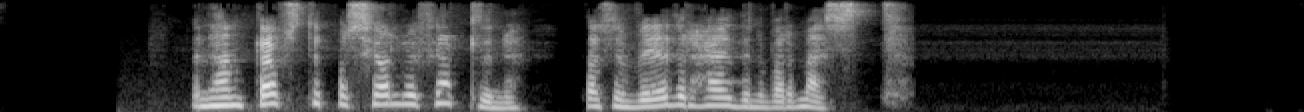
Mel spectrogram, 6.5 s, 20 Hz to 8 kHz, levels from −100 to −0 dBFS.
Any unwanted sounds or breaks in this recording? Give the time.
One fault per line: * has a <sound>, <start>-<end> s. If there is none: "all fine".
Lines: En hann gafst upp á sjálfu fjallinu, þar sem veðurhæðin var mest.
all fine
